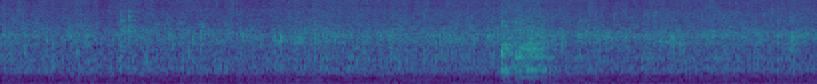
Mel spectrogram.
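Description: Chicken and onions frying in oil in an aluminium pot, a steady sizzle, as ginger-garlic paste is added to the pan. A short, louder noise comes about two and a half seconds in.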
